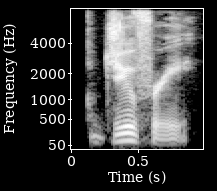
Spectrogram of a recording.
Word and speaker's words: Giuffre: Let me just make sure I'm saying it right so I don't Jereofree.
